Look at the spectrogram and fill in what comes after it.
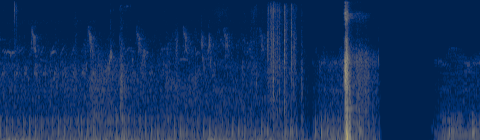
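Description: Small birds chirping, many short falling chirps. A few clicks follow, then a single sharp knock about five seconds in, the loudest sound, after which the sound cuts out for about a second.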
